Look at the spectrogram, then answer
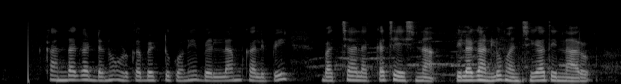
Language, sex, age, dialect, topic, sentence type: Telugu, female, 25-30, Telangana, agriculture, statement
